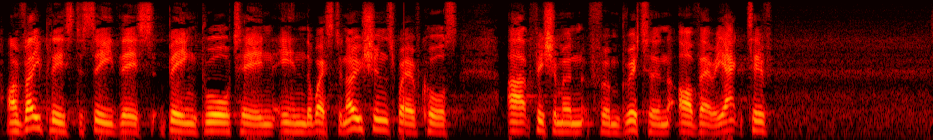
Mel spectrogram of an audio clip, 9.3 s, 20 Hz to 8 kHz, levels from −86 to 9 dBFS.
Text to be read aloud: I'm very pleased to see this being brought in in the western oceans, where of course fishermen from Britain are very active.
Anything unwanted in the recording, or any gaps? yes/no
no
